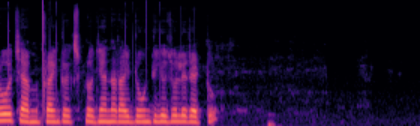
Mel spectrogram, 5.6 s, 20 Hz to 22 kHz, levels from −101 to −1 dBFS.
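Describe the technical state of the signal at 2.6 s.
At 2.6 s the signal carries word clock ticks. They run through nearly the whole clip, from 0.11 s to 5.54 s. The receiving device runs on its own clock, not locked to the sender's. The two clocks drift apart by roughly 200 ppm. Each time they slip past each other, the data is misread briefly. The ticks fit a single-sample slip. The result is sharp ticks of uneven strength, about ten per second.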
